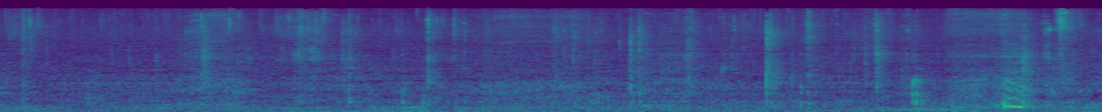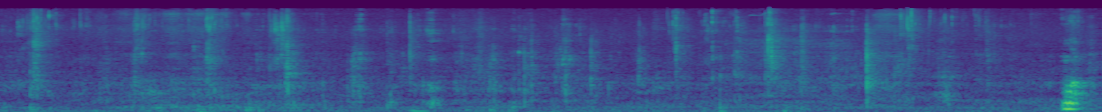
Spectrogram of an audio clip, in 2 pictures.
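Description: Close-up chewing of octopus nigiri: soft, irregular crunching and wet mouth clicks. Just before the end there is a short, louder voiced sound from the eater.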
